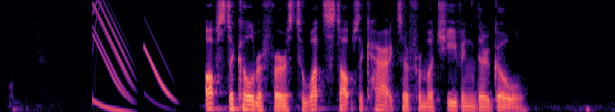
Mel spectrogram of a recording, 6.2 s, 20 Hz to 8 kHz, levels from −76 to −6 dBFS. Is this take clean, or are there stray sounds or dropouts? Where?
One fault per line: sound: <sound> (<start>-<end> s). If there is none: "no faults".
sound: chirp (0.9-1.8 s)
